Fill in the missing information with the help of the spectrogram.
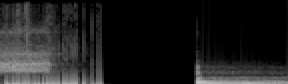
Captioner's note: owl screeching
